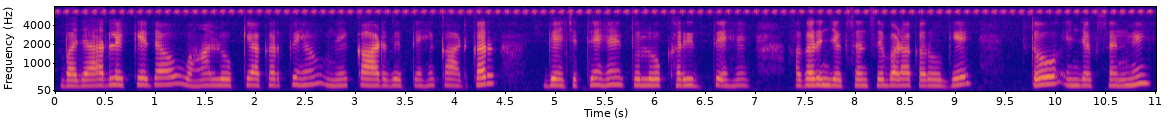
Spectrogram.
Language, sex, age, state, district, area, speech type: Hindi, female, 45-60, Uttar Pradesh, Lucknow, rural, spontaneous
